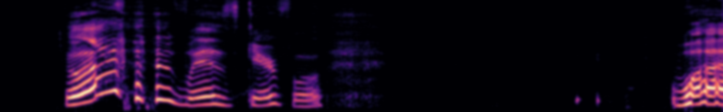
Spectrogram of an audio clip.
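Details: Wiz the husky and Pebbles the chihuahua playing loudly indoors in the morning, a run of wavering, yodel-like howls rising and falling in pitch for about two seconds, a pause, then another loud drawn-out cry.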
